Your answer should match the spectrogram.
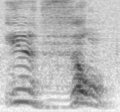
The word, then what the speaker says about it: ils ont: This becomes ils ont and this becomes ils sont. So, S remains S, and this O combined with S becomes Z.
